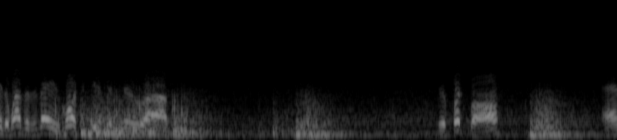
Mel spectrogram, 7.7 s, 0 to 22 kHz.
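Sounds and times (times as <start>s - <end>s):
speech: 0.0s - 2.3s, 5.5s - 6.8s, 7.6s - 7.7s
low continuous rumble: 0.0s - 7.7s
fireworks rockets exploding at a baseball stadium: 0.6s - 4.7s, 6.6s - 7.7s.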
